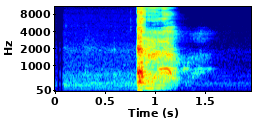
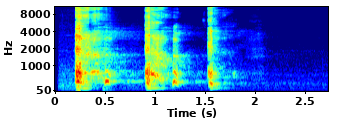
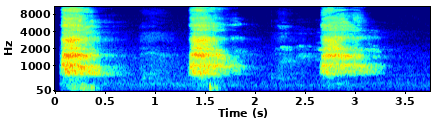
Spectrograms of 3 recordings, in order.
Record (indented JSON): {
  "cough_length": "2.0 s",
  "cough_amplitude": 32768,
  "cough_signal_mean_std_ratio": 0.26,
  "three_cough_length": "2.7 s",
  "three_cough_amplitude": 32768,
  "three_cough_signal_mean_std_ratio": 0.3,
  "exhalation_length": "3.8 s",
  "exhalation_amplitude": 25966,
  "exhalation_signal_mean_std_ratio": 0.45,
  "survey_phase": "beta (2021-08-13 to 2022-03-07)",
  "age": "18-44",
  "gender": "Female",
  "wearing_mask": "No",
  "symptom_cough_any": true,
  "symptom_runny_or_blocked_nose": true,
  "symptom_sore_throat": true,
  "symptom_fatigue": true,
  "symptom_headache": true,
  "symptom_onset": "4 days",
  "smoker_status": "Never smoked",
  "respiratory_condition_asthma": false,
  "respiratory_condition_other": false,
  "recruitment_source": "Test and Trace",
  "submission_delay": "2 days",
  "covid_test_result": "Positive",
  "covid_test_method": "ePCR"
}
